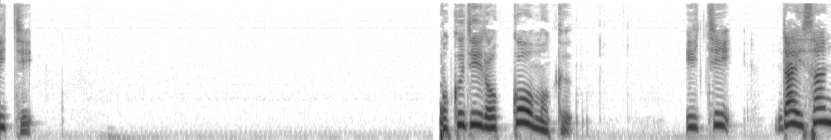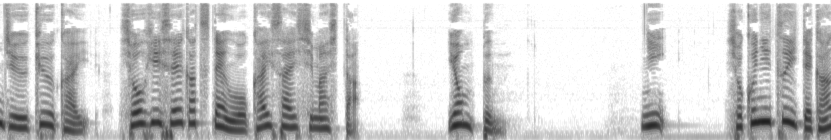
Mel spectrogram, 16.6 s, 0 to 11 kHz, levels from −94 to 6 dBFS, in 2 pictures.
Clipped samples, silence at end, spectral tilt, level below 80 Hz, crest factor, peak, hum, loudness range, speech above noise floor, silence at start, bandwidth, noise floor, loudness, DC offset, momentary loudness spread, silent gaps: under 0.1%; 0 s; -5.5 dB/octave; -44 dBFS; 20 dB; -4 dBFS; 50 Hz at -50 dBFS; 6 LU; 53 dB; 0 s; 10.5 kHz; -73 dBFS; -20 LUFS; under 0.1%; 16 LU; 4.33-4.39 s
